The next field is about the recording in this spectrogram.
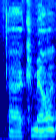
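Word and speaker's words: Q'emiln: Is that how you say it? Camelin, yeah.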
